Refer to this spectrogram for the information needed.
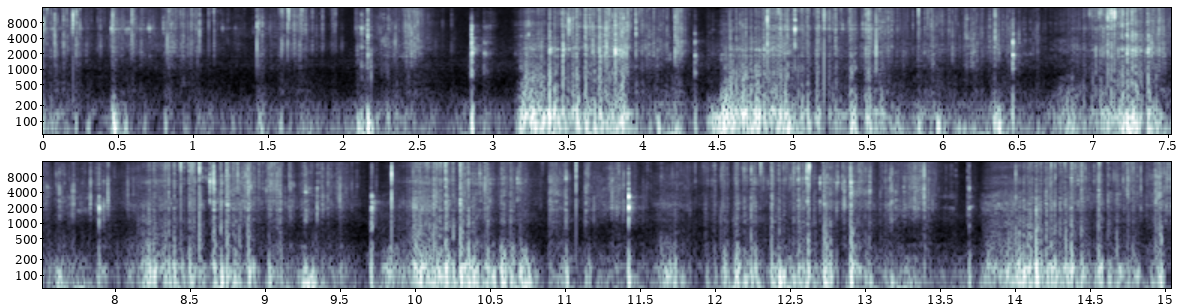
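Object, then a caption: Solid bar of soap. A solid peach-and-white striped bar of soap, held in hand, is carved with a small blade, and thick curls break off. Dense, bright scraping and crisp tearing crunches repeat steadily with brief pauses between strokes, and there is no lingering ring.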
